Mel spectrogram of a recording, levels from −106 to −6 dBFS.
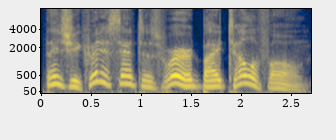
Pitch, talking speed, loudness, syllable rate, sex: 175 Hz, 200 wpm, -18 LUFS, 4.7 syllables/s, male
